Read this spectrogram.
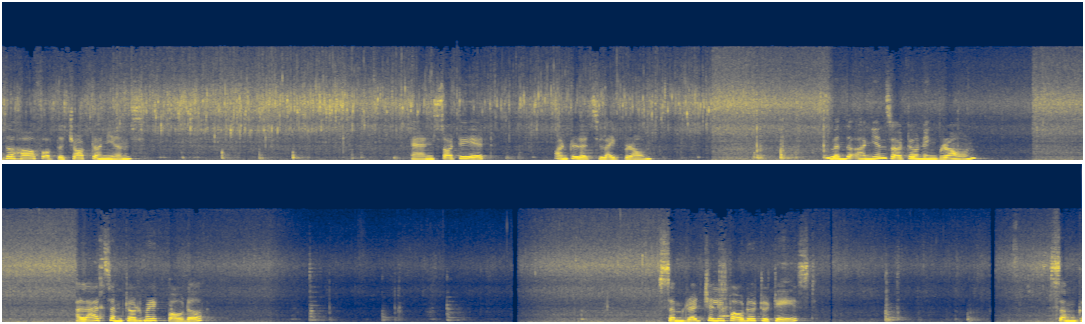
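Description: Onions sizzle and crackle in hot oil in a pan.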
